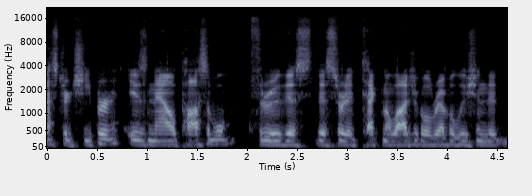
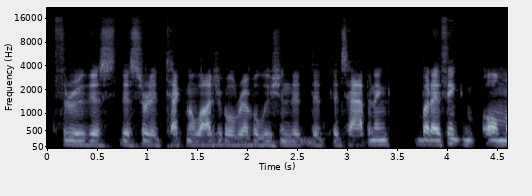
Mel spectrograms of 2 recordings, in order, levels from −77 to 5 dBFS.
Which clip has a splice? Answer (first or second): second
